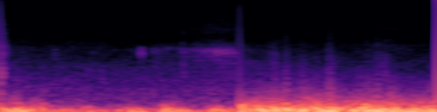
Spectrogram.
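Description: Wind buffeting the microphone: a low rumble that grows stronger about a second in.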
